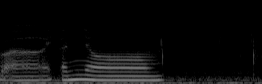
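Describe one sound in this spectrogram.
A young woman sings two drawn-out notes close by.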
